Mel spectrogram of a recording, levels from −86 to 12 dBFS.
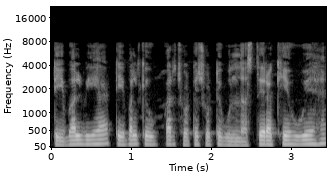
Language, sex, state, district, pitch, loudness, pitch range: Hindi, male, Jharkhand, Ranchi, 115 Hz, -18 LUFS, 110-120 Hz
